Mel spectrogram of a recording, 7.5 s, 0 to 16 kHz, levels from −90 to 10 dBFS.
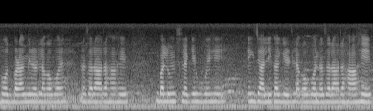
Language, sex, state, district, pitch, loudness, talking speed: Hindi, female, Madhya Pradesh, Dhar, 215 Hz, -16 LUFS, 185 wpm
